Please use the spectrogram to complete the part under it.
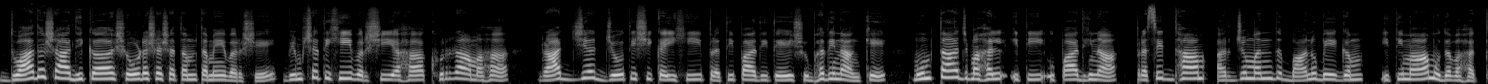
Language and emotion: Sanskrit, neutral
